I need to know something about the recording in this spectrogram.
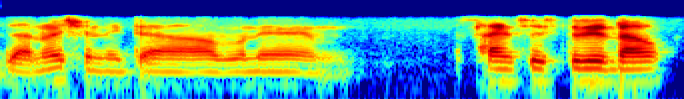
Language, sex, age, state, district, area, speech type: Assamese, male, 18-30, Assam, Tinsukia, urban, conversation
